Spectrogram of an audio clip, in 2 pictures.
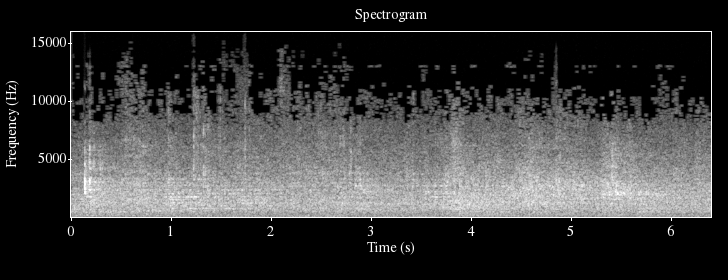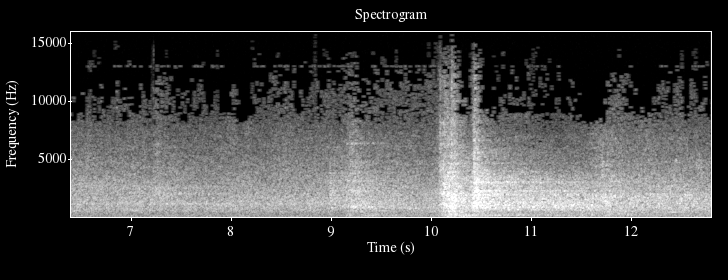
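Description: Ice hockey rink ambience during warm-up: skates on the ice over a steady low hum, with one loud bang about ten seconds in.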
